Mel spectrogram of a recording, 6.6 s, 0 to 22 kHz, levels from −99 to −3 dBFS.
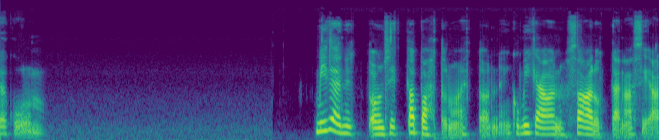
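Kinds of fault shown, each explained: Long network dropout: from 0.35 to 2.73 s the speech gives way to a smeared, fading buzz that carries on the last sound for the whole gap, with no silence. About 2.4 s of speech is lost, likely because packets stopped arriving and the receiver filled the gap.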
